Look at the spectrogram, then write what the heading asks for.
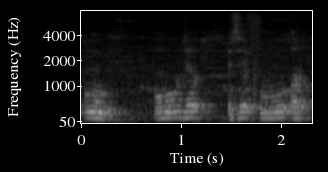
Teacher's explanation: ये इनका जो होठ का जो आकार है वो गोल सा हो जाता है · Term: ओष्ठ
